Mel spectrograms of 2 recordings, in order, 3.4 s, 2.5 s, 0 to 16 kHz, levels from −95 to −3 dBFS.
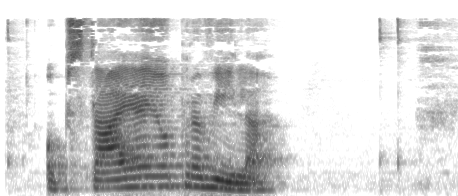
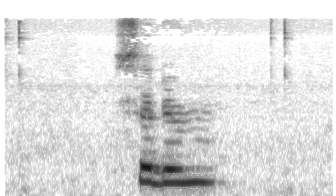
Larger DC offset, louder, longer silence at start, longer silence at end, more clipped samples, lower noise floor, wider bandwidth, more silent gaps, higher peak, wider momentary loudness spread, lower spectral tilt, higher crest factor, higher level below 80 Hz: neither; about the same, -26 LUFS vs -24 LUFS; second, 0.35 s vs 0.9 s; first, 1.35 s vs 0.9 s; neither; first, -78 dBFS vs -66 dBFS; about the same, 11.5 kHz vs 11.5 kHz; neither; about the same, -8 dBFS vs -8 dBFS; second, 23 LU vs 26 LU; about the same, -3.5 dB/octave vs -3 dB/octave; about the same, 20 dB vs 18 dB; about the same, -74 dBFS vs -74 dBFS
